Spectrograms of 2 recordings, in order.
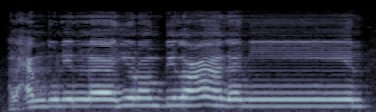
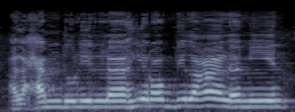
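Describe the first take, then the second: First: The final long vowel is held for four counts. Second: The final long vowel is held for two counts. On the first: "Begitu juga empat"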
